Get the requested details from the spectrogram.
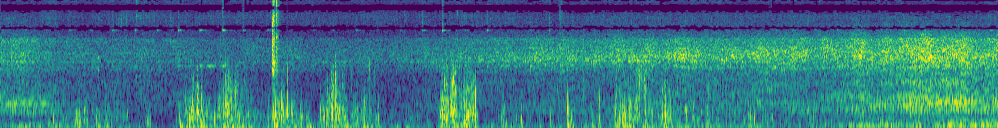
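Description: A jet airliner's engines roar steadily on a runway.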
